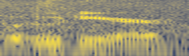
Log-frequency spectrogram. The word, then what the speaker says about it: Udyr: of speak to the Udyr pick, though. And I'm not going to change my pronunciation of Udyr, as many people that will tweet me elsewise. I think it's the way you should say it.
